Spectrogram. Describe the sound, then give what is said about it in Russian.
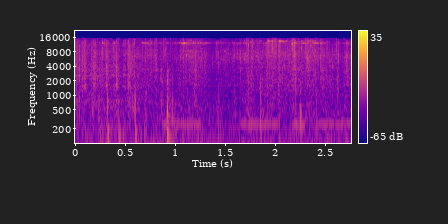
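Coins from a slot machine payout overflow the tray and spill onto the floor, a steady, bright metallic jingling of many clinks and rattles that goes on without pause. “Из отверстия выпадает большое количество монет. Ему выпал выигрыш. Монеты переполняют лоток и падают на пол.”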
